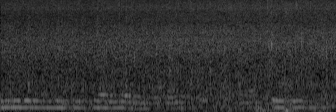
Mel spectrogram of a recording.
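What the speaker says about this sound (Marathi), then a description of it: "मस्त पाऊस पडतो एकदम गारगार वातावरण झालेलं आहे इकडे बघा." Steady, even rainfall hisses throughout at night in the Konkan, with a low tonal hum running underneath.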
